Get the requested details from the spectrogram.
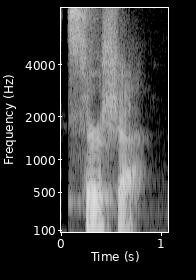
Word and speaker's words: Saoirse: You know, they're like, it's Saoirse, you know, not because it's spelled like so different.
